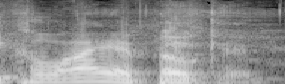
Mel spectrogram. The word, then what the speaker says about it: Calliope: you have trouble pronouncing halt up by E okay that's supposed to be Calliope I guess a Calliope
